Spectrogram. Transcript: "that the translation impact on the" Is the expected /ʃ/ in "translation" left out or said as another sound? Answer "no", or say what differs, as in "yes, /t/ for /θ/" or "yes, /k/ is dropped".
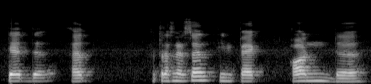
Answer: yes, /s/ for /ʃ/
